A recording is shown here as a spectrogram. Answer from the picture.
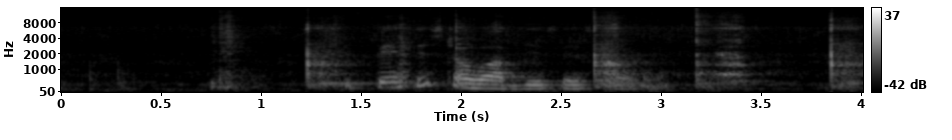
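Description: Spatula stirring thick ridge gourd and egg curry in an aluminium kadai over a light sizzle, starting about a second in, with scraping squeaks and several sharp knocks of the spatula against the pan.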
